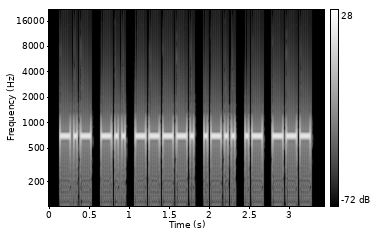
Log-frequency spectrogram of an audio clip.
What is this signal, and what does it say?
Morse code, heard as a keyed tone, about 34 wpm, 700 Hz. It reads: KD9LAO
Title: Speed-Racing Common QSO Phrases Encore - 28wpm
